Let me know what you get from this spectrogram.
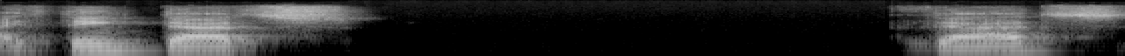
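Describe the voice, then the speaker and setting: Speaking very slowly with an American accent, a man holds a medium pitch. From Long Island, New York. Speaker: real estate broker and podcast host. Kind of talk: casual chat. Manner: animated.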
